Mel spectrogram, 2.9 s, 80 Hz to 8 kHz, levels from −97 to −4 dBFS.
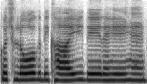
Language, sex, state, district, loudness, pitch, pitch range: Hindi, female, Madhya Pradesh, Umaria, -13 LUFS, 220 Hz, 220-235 Hz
